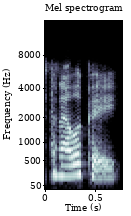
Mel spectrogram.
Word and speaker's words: Penelope: It's Penelope.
